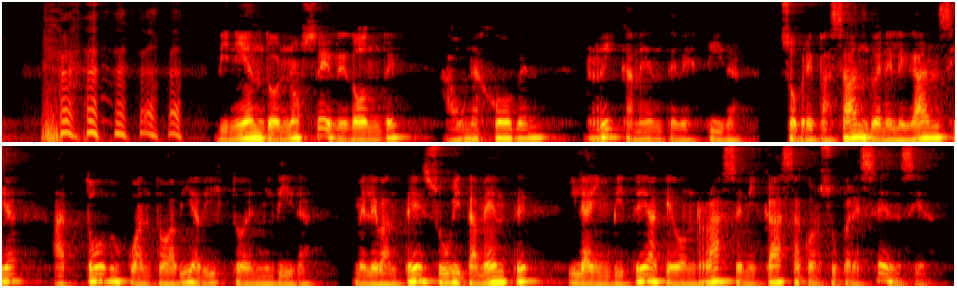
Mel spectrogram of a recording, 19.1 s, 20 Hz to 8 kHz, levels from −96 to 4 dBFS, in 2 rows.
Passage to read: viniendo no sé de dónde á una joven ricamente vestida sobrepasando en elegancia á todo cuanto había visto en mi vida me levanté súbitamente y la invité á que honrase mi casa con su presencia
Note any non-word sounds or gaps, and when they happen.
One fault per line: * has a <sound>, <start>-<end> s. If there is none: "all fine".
* has a laugh, 0.4-1.9 s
